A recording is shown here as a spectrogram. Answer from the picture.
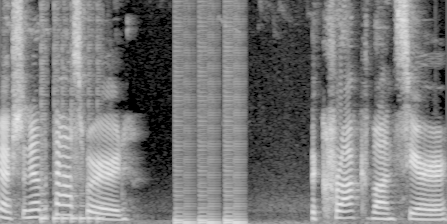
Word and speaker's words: croque monsieur: The croque monsieur, not the croque monsieur. That's hilarious. People always get the pronunciation wrong. Croque monsieur, my name is...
